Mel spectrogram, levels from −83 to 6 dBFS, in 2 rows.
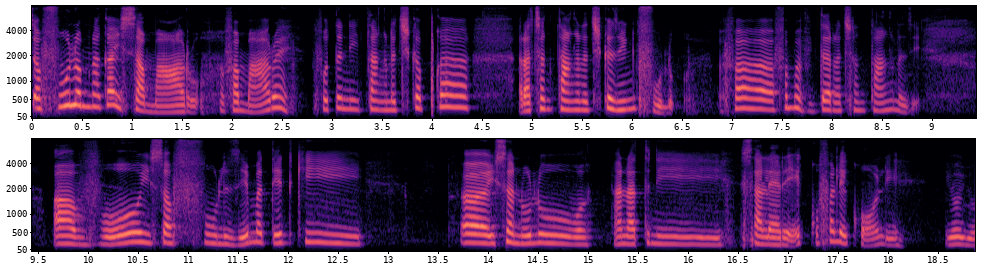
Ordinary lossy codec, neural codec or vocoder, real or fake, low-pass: none; none; real; none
